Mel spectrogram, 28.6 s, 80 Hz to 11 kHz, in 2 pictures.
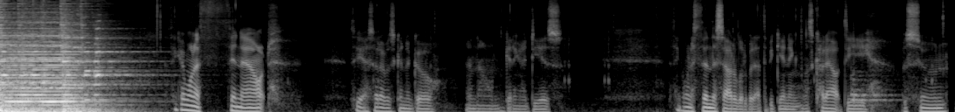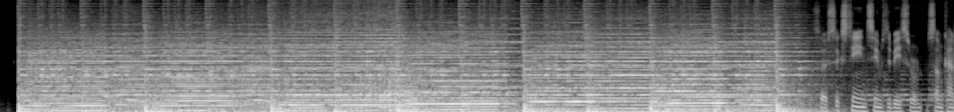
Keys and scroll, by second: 1.2 space, 4.3 ctrl+alt+l, 14.3 space, 26.0 space.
